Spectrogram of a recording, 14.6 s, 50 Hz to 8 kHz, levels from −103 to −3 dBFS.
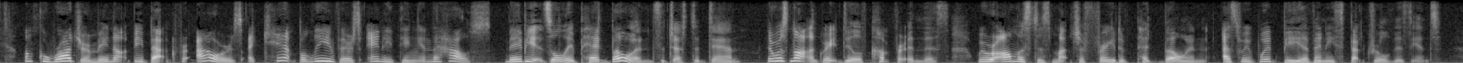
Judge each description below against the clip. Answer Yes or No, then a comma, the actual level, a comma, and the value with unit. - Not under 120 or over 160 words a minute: No, fast, 205 wpm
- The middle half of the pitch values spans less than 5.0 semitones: No, wide, 5.4 semitones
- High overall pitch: Yes, high, 230 Hz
